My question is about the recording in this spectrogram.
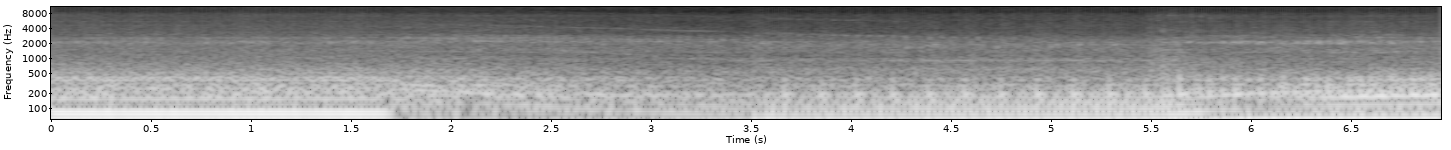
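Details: Detroit Diesel Series 60 12.7 L running with an uneven, stumbling beat of about three to four a second that never settles; rough running misfire, suspected bad injector or water in fuel, not confirmed.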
